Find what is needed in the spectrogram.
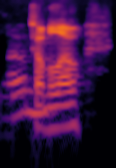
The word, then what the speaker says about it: Tumalo: I don't know if I'm pronouncing that exactly right. – Tumalo.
